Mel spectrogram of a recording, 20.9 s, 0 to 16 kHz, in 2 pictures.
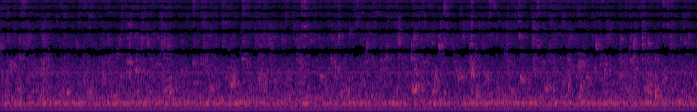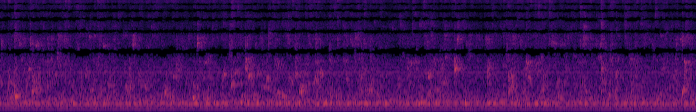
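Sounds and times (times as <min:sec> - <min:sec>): water trickling and splashing: 0:00.0 - 0:20.9.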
